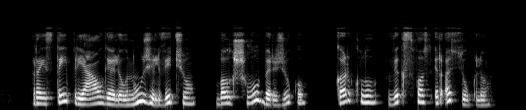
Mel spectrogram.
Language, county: Lithuanian, Klaipėda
